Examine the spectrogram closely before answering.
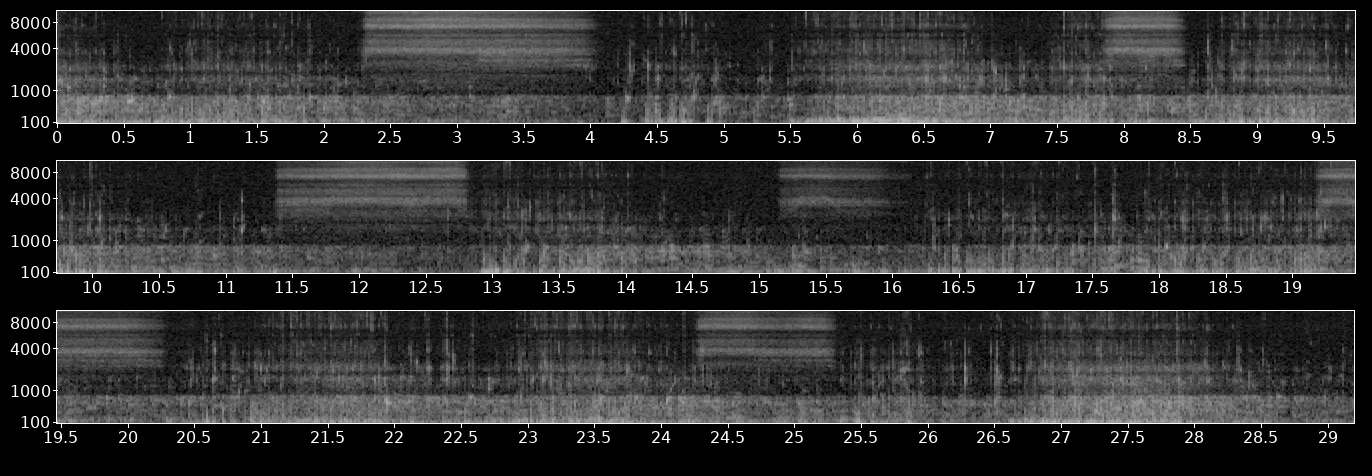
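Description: Scuba diver breathing through a regulator, heard through an underwater camera housing: a hissing burst of exhaled bubbles about every three to four seconds over a muffled low rumble of water.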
